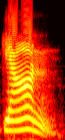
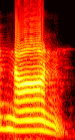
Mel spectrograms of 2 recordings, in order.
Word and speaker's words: ज्ञान: भी है शब्द ज्ञान, लेकिन हम हिंदी में उसका उच्चारण करते हैं ज्ञान और गुजराती में उच्चारण होता है ज्ञान।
